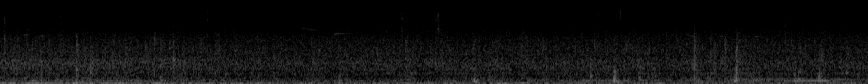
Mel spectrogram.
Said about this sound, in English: It's actually very pleasant to listen to the rain. In fact, so nice this morning when I did get up out of bed and I was making my porridge in the kitchen. I opened the back door full so I could hear the rain outside.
